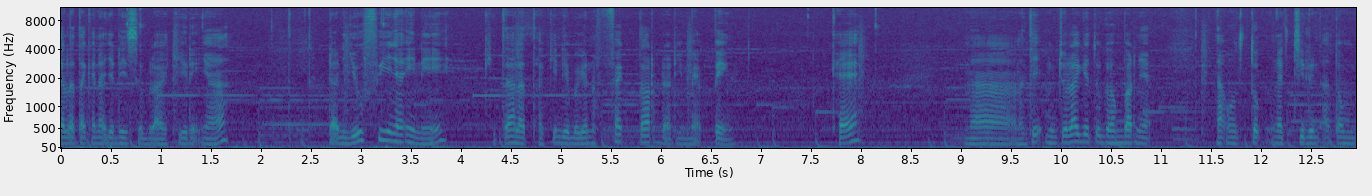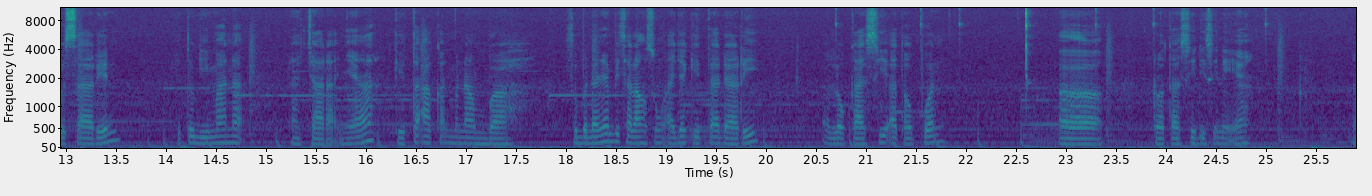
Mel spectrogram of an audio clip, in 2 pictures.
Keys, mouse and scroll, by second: 3.2-8.2 drag, 20.8-25.9 drag.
